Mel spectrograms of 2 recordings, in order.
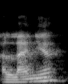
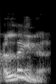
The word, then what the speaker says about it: Elena: say your name wrong Alania and Elena no Elena that's how it is Elena hi Elena I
